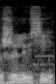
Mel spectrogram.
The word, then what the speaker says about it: жалюзи: «Солнце жарко привези, нам для окон жалюзи.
